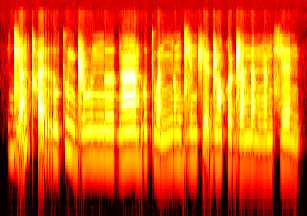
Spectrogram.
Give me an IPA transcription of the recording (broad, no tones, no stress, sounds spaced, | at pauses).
d͡ʑ a̰ n qʰ ɛ̰ r ʊ tʷ ə n ɖ͡ʐ ʊː n ŋ əː ɡ ãː b ɤ tʷ a n ɲ ɔ n d͡ʑ e n ʃ ɛ̰ ɖ͡ʐ ɔ̃ qʷ ə˞ ɖ͡ʐ a n a n ŋ ã n ɕ ɛ n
